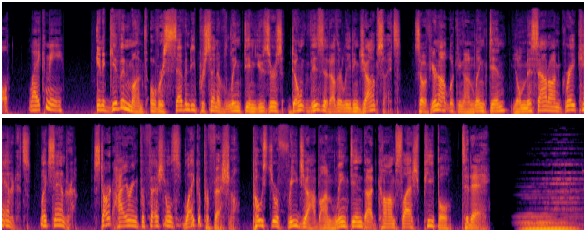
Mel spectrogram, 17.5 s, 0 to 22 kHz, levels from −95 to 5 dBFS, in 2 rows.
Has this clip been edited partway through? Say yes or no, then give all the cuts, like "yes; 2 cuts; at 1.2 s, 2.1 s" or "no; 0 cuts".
yes; 1 cut; at 16.3 s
